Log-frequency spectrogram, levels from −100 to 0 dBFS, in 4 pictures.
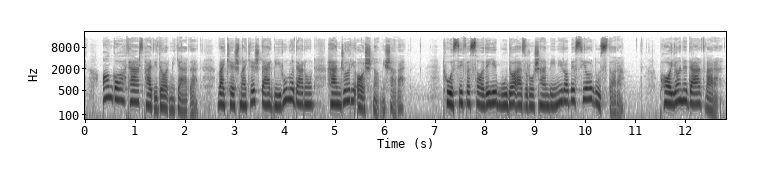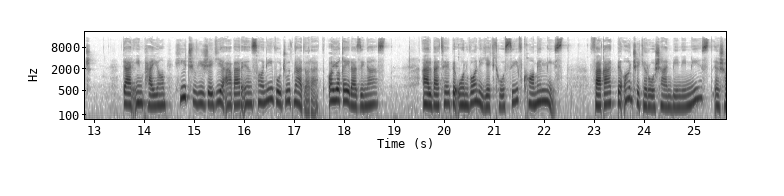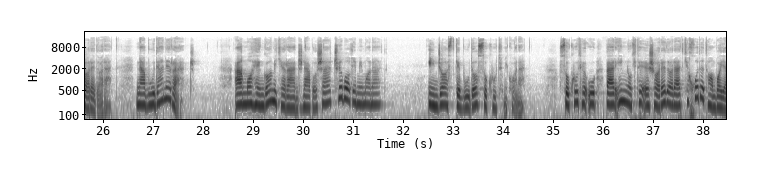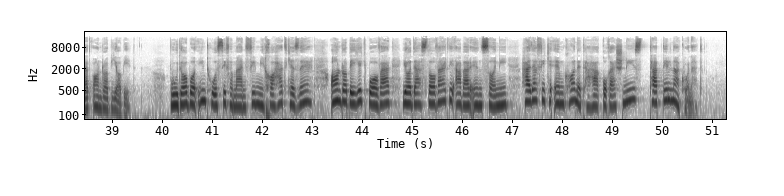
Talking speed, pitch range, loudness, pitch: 130 wpm, 175-220 Hz, -26 LUFS, 195 Hz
